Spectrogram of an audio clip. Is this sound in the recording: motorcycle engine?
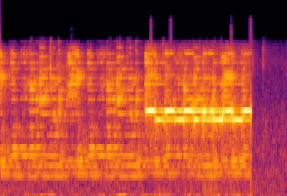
no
